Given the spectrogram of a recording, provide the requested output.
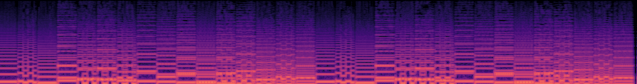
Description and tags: This feels like a minigame in Mario, or something. I created it using Beepbox.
